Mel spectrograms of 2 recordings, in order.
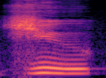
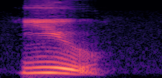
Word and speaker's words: you: Acuérdense que no es you como la Y en español. Se pronuncia como una IU. Como lo pueden ver en el libro, en la página 32 del librito, se pronuncia IU.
